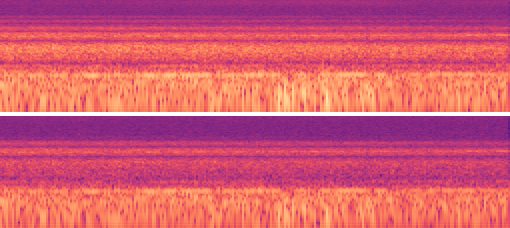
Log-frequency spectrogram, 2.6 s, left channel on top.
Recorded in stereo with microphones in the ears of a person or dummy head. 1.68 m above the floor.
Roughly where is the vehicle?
Left.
